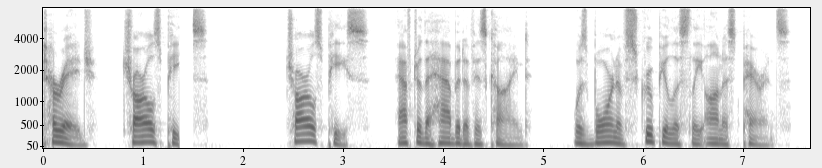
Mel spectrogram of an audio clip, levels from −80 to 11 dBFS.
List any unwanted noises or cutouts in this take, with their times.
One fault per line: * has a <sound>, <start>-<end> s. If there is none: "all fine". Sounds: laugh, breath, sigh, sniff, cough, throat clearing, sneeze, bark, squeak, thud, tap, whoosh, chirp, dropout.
* has a dropout, 1.4-1.5 s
